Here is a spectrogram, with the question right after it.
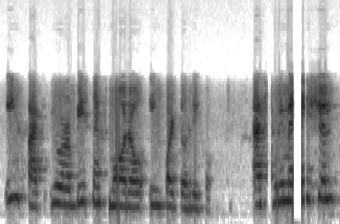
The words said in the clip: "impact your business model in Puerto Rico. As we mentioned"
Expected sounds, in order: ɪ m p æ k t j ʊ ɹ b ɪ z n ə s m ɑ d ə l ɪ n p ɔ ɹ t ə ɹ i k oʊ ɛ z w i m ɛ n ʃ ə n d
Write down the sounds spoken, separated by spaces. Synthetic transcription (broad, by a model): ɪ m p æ k t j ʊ ɹ b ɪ s n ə s m ɑ d ə l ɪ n p ɔ ɹ t ə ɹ i k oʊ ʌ s w i m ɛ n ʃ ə n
